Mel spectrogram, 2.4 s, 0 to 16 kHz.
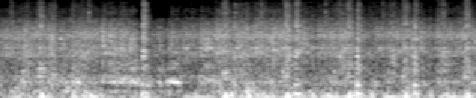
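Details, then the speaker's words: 1967 Oldsmobile Toronado with new plugs and wires, running on fuel poured down the carb with throttle held open; ragged, uneven low thumping as the engine fires briefly and struggles, smoke from the muffler, then stalls. "yeah right okay i can smell it in the back of the bubble where it's smoking out of the muffler right now well that better be all right that's all right she'll blow out eventually keep her cranked"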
